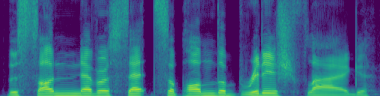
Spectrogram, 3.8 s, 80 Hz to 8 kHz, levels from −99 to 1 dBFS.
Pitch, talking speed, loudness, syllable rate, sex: 140 Hz, 125 wpm, -19 LUFS, 3.1 syllables/s, male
